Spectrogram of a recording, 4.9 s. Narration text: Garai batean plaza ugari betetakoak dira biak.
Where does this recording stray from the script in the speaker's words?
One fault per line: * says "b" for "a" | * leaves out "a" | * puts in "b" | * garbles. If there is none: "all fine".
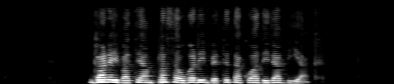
all fine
